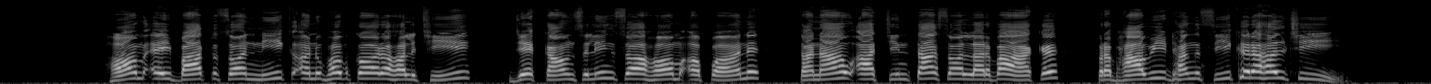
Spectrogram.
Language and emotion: Maithili, happy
